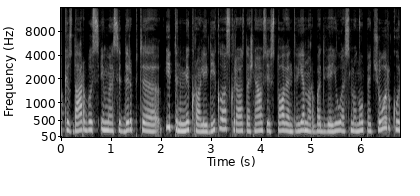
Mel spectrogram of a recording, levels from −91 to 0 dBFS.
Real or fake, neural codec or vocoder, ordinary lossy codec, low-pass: fake; vocoder, 44.1 kHz, 128 mel bands every 512 samples, BigVGAN v2; Opus, 32 kbps; 14.4 kHz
